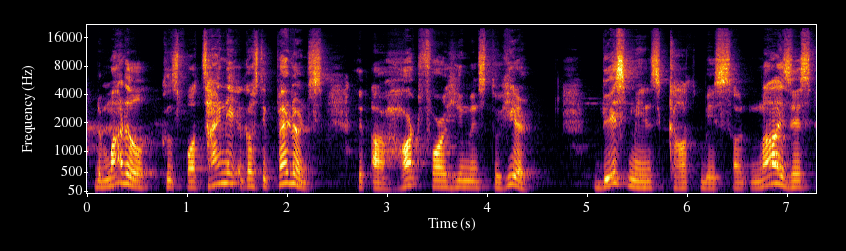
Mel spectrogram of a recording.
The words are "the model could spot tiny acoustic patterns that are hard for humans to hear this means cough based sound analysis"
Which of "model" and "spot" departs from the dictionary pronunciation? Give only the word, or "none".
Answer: spot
